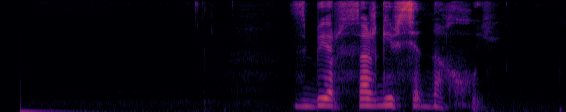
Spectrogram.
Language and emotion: Russian, angry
